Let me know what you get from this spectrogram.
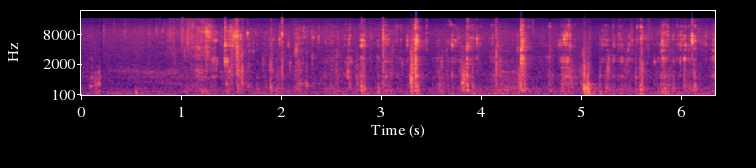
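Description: Close-miked wet chewing and lip smacking on a mouthful of chicken nugget coated in cheese sauce: a run of irregular sticky clicks and smacks.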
